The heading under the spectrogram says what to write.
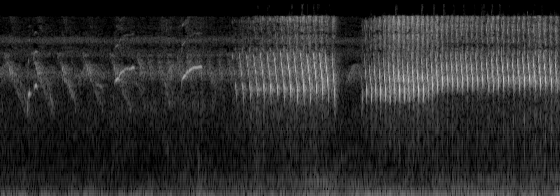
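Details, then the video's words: A canary, said to be a Gloster, sings to prompt other canaries to sing: a few sweet rising whistles, then long, fast, buzzy trills rolling at high pitch, broken by one brief pause. "Gloster Canary Seducing Friends to Sing!"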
